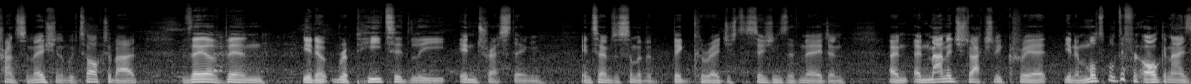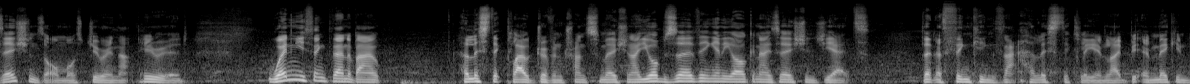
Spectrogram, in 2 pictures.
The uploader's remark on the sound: We are live from Google Cloud Next 2023, direct from the Expo floor.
